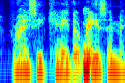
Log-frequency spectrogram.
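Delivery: slow female announcer voice. Showing an ad switching from a manly announcer to a woman: female voice. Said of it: "some female saying".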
